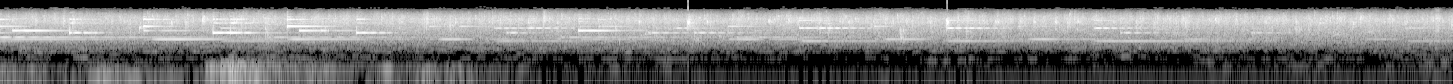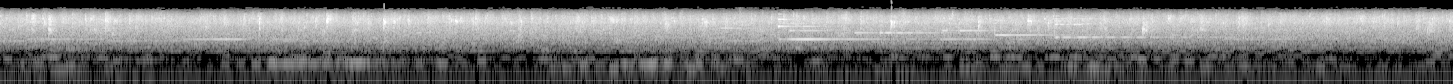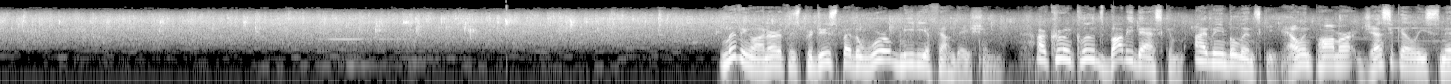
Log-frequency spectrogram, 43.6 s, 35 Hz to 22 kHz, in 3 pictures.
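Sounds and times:
wind chimes ringing: 0:00.0 - 0:18.8, 0:21.6 - 0:28.6, 0:31.8 - 0:43.5
dense midnight rainstorm in California: 0:00.0 - 0:43.5
speech: 0:36.3 - 0:43.5.

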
